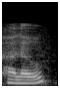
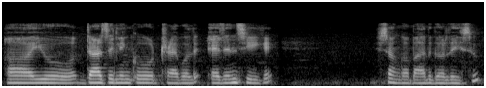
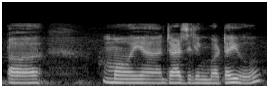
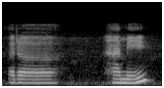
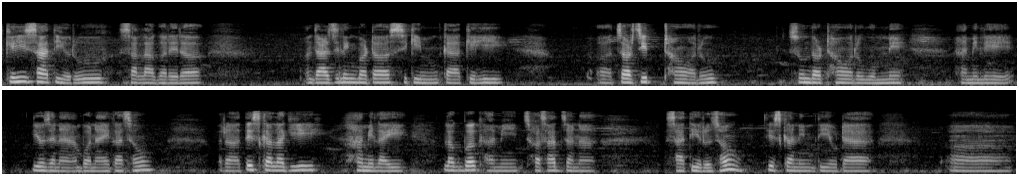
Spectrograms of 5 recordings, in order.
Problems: constant background noise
